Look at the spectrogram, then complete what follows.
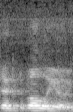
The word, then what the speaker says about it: Bentivolio: You got to sing when you say it. Bentivolio.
